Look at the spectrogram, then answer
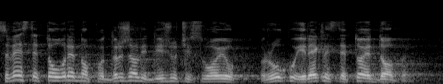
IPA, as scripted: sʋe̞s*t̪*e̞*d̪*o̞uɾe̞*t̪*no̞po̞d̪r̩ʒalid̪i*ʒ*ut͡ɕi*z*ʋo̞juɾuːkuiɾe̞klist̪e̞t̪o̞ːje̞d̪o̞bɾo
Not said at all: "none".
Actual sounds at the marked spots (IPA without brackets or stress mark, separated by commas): t̪, t̪, d̪, ʒ, s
